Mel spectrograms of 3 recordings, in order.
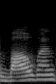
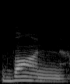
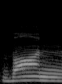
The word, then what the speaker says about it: Vaughan: Claro, todo el mundo aquí en España dice Vaughan Sistemas. Claro, por supuesto aquí todo el mundo conoce la empresa así. Pero en realidad en inglés es Vaughan. Vaughan.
